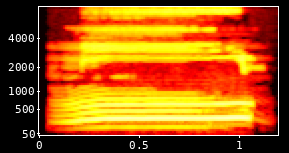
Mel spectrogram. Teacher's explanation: میم ادا ہوتا ہے دونوں ہونٹوں کے جو ہے سخت حصے سے، جو باہلا دونوں ہونٹوں کا باہلا حصہ ہوتا ہے اس سے میم ادا ہوتا ہے۔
